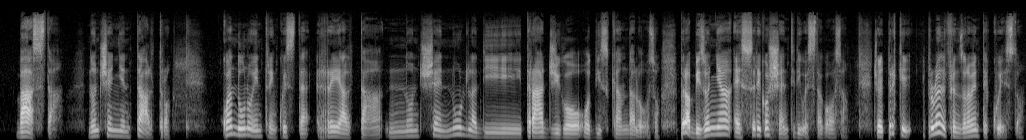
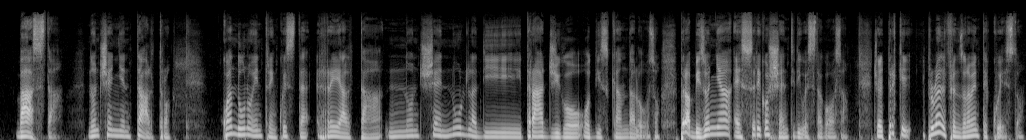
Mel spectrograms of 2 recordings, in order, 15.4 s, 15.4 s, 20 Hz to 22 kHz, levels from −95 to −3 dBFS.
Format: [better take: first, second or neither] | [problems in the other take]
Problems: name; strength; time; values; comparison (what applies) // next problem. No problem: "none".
second | thin; somewhat; fading below 350 Hz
